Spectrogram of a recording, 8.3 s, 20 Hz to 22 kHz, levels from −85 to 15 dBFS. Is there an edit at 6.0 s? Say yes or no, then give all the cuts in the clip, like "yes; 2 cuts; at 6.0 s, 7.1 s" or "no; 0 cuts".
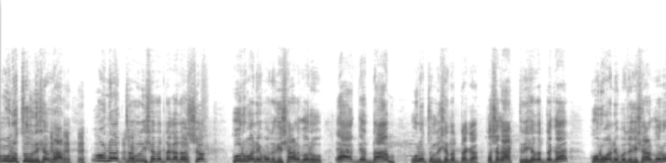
yes; 1 cut; at 6.0 s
